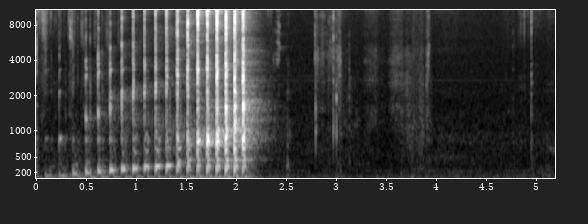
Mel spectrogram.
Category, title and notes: Sound effects > Objects / House appliances
Metal Beam Knife Plank Vibration Wobble SFX 9
ting, FX, SFX, metallic, Beam, Clang, Trippy, Foley, Wobble, Vibrate, Klang, Metal, Vibration, ding, Perc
